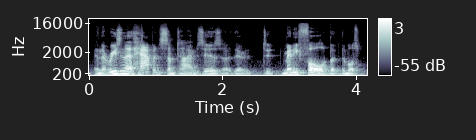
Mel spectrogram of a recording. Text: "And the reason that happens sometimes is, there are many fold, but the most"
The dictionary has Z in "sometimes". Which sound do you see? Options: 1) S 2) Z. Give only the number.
2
